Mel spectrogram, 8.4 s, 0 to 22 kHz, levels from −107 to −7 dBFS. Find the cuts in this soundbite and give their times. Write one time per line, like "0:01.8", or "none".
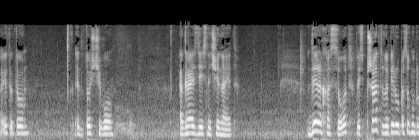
0:01.4
0:06.1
